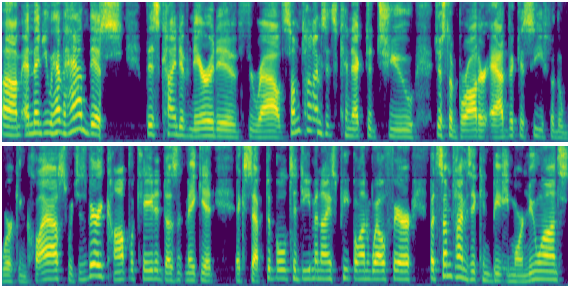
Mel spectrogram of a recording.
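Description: Against a quiet background, a man with an American accent talks at a fairly quick pace, his high pitch marked by lively intonation. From Wisconsin, US. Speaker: historian, professor. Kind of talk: interview, analytical commentary. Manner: frequent fillers, hesitant.

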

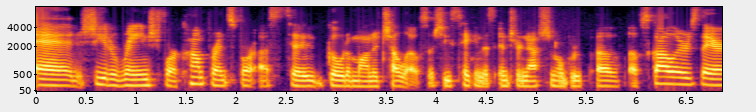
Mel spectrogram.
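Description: A woman with a fairly low pitch and an ordinary speaking voice talks at a fairly quick pace with ordinary pitch variation and hardly any pauses. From US South, Virginia. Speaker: political commentator.

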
